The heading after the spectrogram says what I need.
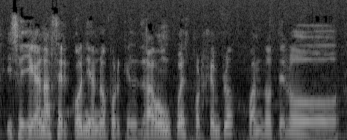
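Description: A man's voice: medium pitch, quick pace, darkish tone, dull audio, soft background music. A man from Catalonia with a fairly neutral Spanish accent, chatting as a podcast guest, often restarting his phrases. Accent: fairly neutral Spanish from Spain. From Catalonia, Spain. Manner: chatty, with frequent restarts and fillers. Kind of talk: casual podcast interview.

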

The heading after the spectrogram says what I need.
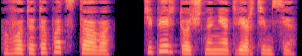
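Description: A woman's voice: medium pitch, normal speed, mellow, no room sound, studio quality, natural voice. A woman voicing a chatty young woman in an audiobook, a friend who grumbles and coos. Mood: fussing.

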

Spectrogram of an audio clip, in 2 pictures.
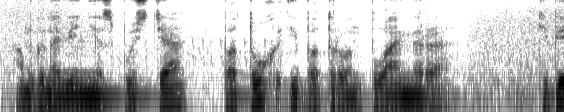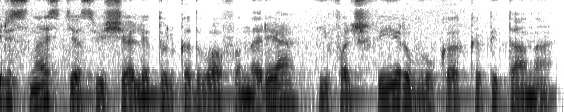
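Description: A man narrating a story in first person, reading in a steady, measured way. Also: on the low side, slight background noise. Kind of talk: audiobook narration.

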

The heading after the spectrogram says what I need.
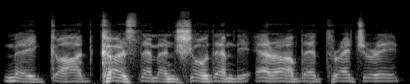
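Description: A man's voice: fairly high pitch, steady tone, unhurried, bright, forceful tone, no room sound, voice pushed up, exaggerated voice. A man doing a frail old Spanish monk. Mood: suspicious, bitter. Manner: thick, sibilant peasant voice, pleading then bitter.

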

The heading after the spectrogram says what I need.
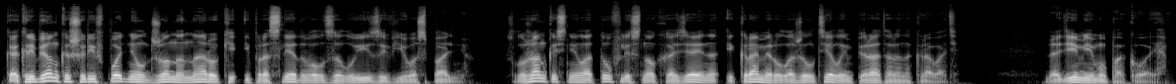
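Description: A man reading a novel aloud as narrator in an even, measured way. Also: low voice, dry recording, studio quality. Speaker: audiobook narrator. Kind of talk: scripted narration.

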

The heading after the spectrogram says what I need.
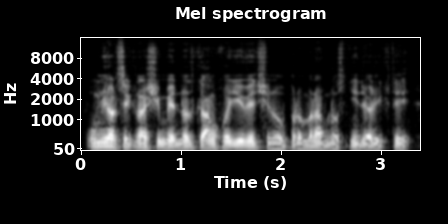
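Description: A man voicing a calm, ironic young conscript in an audiobook, speaking slowly and deliberately with dry wit. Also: low-pitched, smooth, no echo, lightly acted.

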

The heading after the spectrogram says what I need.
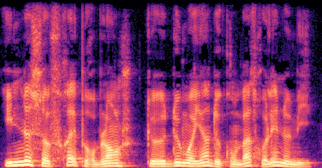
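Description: A man narrating a classic story as an audiobook reader, in a measured way. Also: medium pitch, expressive, creaky, a little mellow, slightly rough. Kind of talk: scripted literary narration.

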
